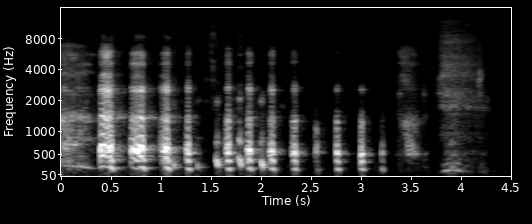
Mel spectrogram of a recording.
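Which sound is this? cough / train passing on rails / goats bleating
cough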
